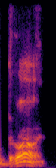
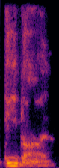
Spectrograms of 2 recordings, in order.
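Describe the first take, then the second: First: Devon as duh-VON; original name pronunciation. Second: Devon as DEE-von; new name pronunciation. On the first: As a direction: say Devon with a weak first syllable, duh-VON. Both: Retold or imitated. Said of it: "How about Devon?".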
